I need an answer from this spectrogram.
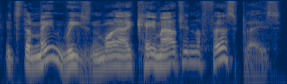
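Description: A man doing a brisk, harried husband. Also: medium pitch, huge pitch swings, fairly bright tone, breathy edge, no room sound, studio quality, pitched above the performer's own voice, heavily acted. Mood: exasperated. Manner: brisk, exasperated. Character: harried middle-aged English husband.

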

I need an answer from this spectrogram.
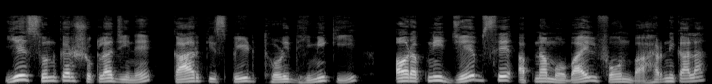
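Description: Male audiobook narrator, slow measured delivery, lively intonation, dry close sound. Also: mid-range voice, slightly rough, no room sound. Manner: measured, expressive storytelling.

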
